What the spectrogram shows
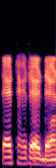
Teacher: टे वर्ग में टे ठे रे डैण है पांचों अक्षर, फिर रे और फिर श। इन सब का उच्चारण स्थान मूर्धा होती है, इसलिए इनको मूर्धन्य वर्ण कहा जाता है।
